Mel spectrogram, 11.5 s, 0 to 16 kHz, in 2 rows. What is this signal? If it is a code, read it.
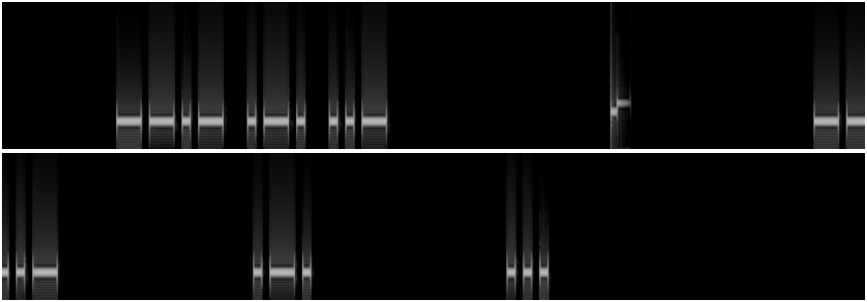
Morse code, heard as a keyed tone, about 22 wpm, spaced as for 9 wpm, 700 Hz. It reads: QRU QRS
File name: Top 90 QSO Elements - 8x Character Spacing - 22wpm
